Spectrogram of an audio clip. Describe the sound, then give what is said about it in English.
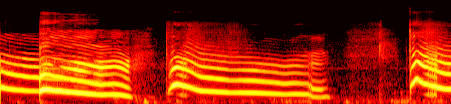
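A frightened cat named Zeldy lets out three loud, drawn-out yowls, each starting high and sliding down into a strained, wavering moan, with short pauses between them and the last one cut short. “This is the scared Zeldy sound.”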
